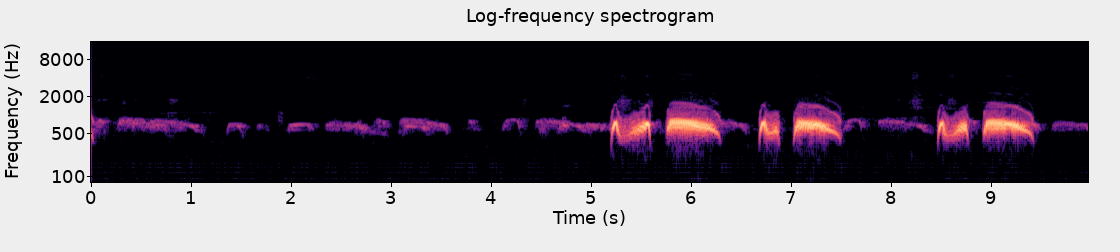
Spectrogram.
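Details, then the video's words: Spotted dove cooing, a voice used as a lure for trapping wild doves: soft low murmuring at first, then from mid-clip loud phrases of a short hooted note followed by a long, full, slightly falling coo, repeated three times. "tiếng cu gáy giọng hợp bổi dùng đi gác chim rất nhanh về cội"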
